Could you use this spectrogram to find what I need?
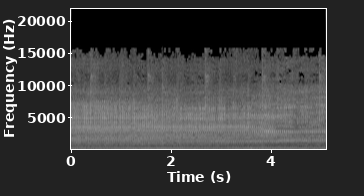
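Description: A small tractor engine hums steadily as the tractor drives by.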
